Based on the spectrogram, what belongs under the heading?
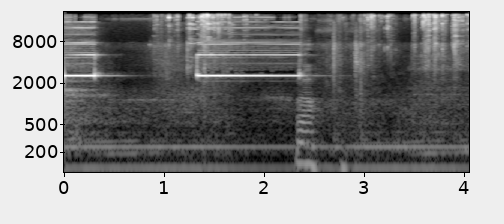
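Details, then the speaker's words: Zone fire alarm panel beeping after a pull station change: two sharp high-pitched beeps, the second held about a second; end-of-line resistor disturbed, panel kicked to maintenance trouble, then acknowledged, silenced and reset. "You can hear it beeping from here. Hey, here we are. So hit acknowledge, alarm silence, and now I'm gonna hit reset."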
